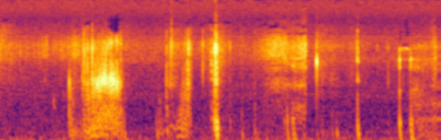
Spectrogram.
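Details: Sneezes during a cold, some stifled and some induced with spray: a short, hissing, sprayed burst followed by a few small stifled catches and clicks; sneezing.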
